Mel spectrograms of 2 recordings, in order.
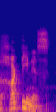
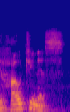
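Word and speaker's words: haughtiness: अब कुछ लोग बी ऑप्शन को पढ़ेंगे, हार्टीनेस। मेरे मुन्ना, मेरे चिन्नू मुन्नू, ये हार्टीनेस नहीं है, प्रोनाउंसिएशन बिल्कुल मैटर करता है अंग्रेजी में, ठीक है। तो मेलाइस का एंटोनिम बताने हैं ट्रिमर, हाउटी, क्या पढ़ोगे? हाउटीनेस, टॉर्जन, काइंडनेस।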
